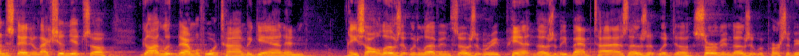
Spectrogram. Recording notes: preached at the constitution service for Blooming Grove Primitive Baptist Church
